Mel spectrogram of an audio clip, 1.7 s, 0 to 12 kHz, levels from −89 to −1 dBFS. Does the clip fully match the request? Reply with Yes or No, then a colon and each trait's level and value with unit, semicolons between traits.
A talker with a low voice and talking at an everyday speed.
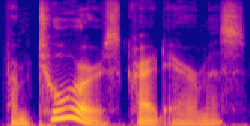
Yes: low, 110 Hz; average, 145 wpm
